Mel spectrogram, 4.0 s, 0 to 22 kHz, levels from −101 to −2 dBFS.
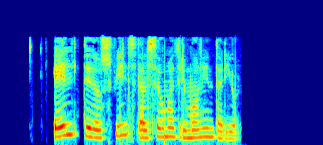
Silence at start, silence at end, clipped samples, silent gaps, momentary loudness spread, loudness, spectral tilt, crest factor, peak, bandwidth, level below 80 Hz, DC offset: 0.7 s; 1.05 s; under 0.1%; 1.00-1.04 s; 11 LU; -23 LUFS; -3.5 dB/octave; 22 dB; -2 dBFS; 8.2 kHz; -64 dBFS; under 0.1%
